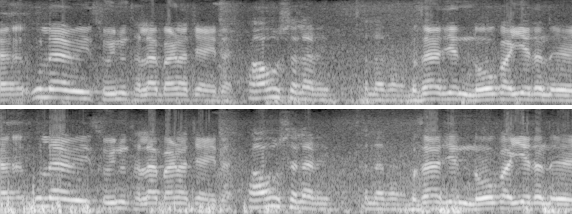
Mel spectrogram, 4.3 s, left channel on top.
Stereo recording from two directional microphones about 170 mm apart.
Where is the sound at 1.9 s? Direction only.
25° right (ahead or behind).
